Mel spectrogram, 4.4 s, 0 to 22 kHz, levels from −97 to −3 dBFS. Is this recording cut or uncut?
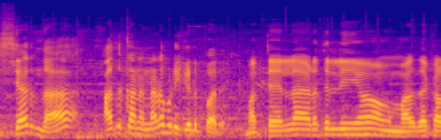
cut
